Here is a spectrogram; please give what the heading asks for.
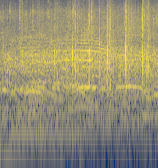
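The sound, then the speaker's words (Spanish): Congregation applause at a church service, a dense, steady wash of clapping with a few sharper individual claps rising above it, holding at an even level throughout. “Vamos a darle un aplauso, si usted lo cree.”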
